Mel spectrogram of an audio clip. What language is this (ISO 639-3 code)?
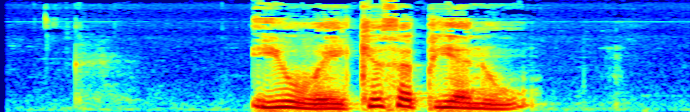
kab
